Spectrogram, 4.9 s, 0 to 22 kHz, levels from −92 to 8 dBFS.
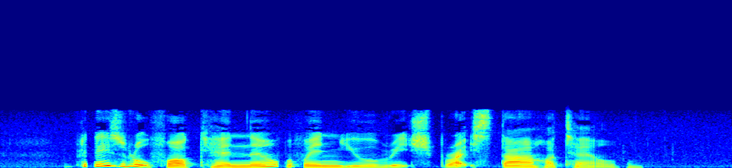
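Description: Speech, with frames out of order in three places: adjacent blocks of frames were decoded in swapped order at 0.51–0.65 s (halves of about 70 ms, fitting three frames each) and at 1.84–2.03 s and 4.10–4.29 s (halves of about 93 ms, fitting four frames each). Each stretch plays its halves exchanged, heard as a garbled flutter. From 2.59 to 3.04 s one channel likely drops out, so after mixing to mono the sound falls abruptly by about 6 dB.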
